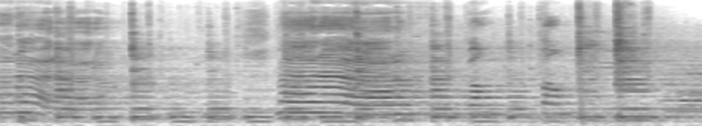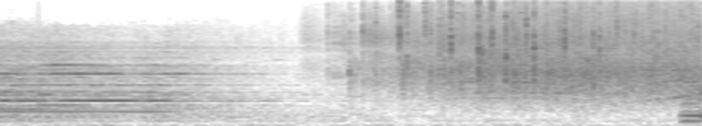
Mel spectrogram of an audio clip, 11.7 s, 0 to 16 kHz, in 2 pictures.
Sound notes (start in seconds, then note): 5.5 train whistle blows; 8.4 applause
